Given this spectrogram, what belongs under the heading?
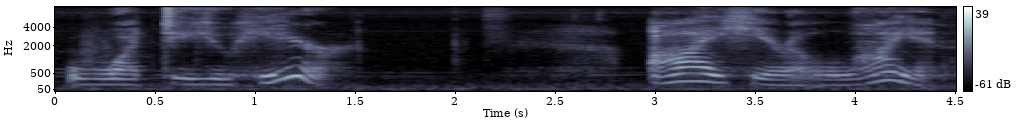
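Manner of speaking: ordinary delivery, nothing marked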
